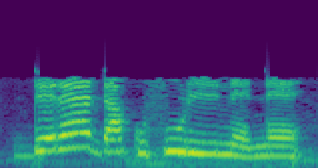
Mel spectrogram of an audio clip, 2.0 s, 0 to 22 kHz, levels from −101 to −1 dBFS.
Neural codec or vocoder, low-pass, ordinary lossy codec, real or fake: codec, 16 kHz, 16 kbps, FunCodec, trained on Chinese and English, 50 frames a second; 7.2 kHz; AAC, 16 kbps; fake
